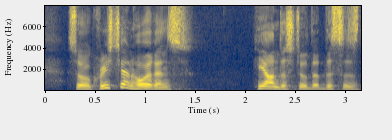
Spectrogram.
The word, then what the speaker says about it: Huygens: it's pronounced like that, it's Huygens. Huy, clear throat, and ends, Huygens.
